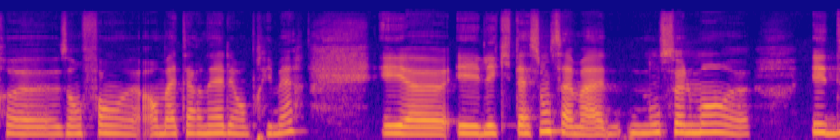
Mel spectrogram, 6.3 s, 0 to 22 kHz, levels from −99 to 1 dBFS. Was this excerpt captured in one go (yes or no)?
yes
